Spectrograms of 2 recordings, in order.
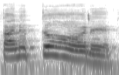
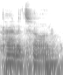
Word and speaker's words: panettone: And it's pronounced Panettone. I embarrassed myself calling it Panettone.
